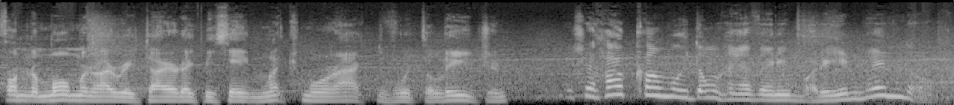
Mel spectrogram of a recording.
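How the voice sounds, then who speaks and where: Over noticeable background noise, a man talks at a fairly quick pace. His voice is fairly high-pitched with lively intonation. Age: 80s+. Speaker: war veteran, poppy volunteer. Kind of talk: interview answer.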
